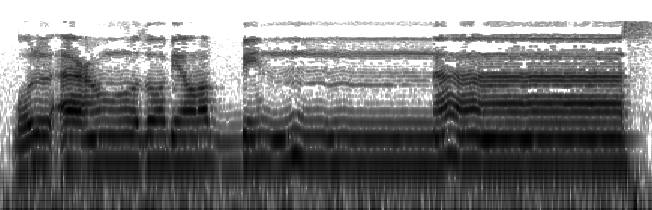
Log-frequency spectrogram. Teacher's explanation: Qul a'udzu bi rabbin nas, yang ditahan dua harakat, bi rabbin nas dipanjangkan sampai akhir surat An-Nas, ini tidak kosong dari gunnah nun yang bertasydid sehingga ditahan dua harakat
